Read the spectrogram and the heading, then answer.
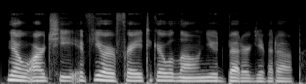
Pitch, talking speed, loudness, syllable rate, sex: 165 Hz, 255 wpm, -17 LUFS, 6.5 syllables/s, female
